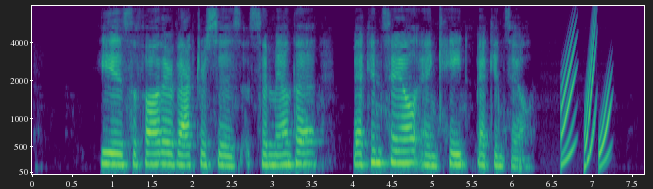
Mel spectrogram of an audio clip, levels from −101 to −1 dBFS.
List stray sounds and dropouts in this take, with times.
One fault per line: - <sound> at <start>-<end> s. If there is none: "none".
- chirp at 6.6-7.3 s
